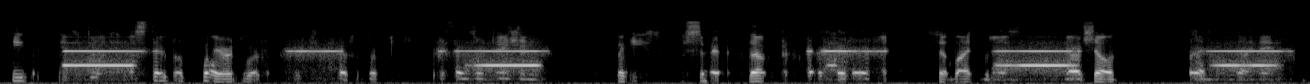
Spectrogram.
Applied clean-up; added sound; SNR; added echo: neural diffusion model UNIVERSE++.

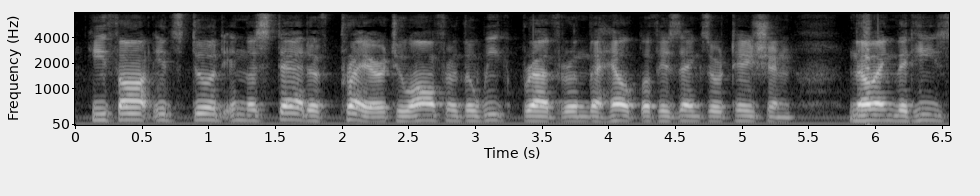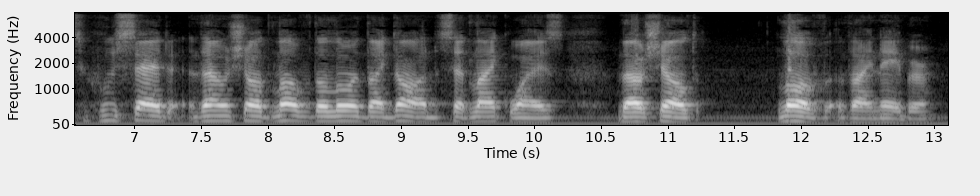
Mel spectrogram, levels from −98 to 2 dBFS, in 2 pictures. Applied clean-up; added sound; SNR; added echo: none; none; none; none.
